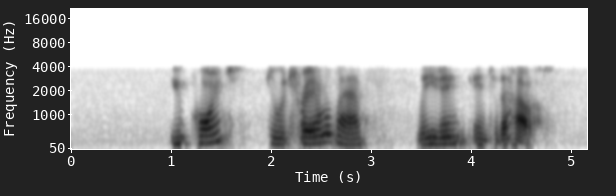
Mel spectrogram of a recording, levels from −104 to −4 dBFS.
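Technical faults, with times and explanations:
Throughout, Codec 2 vocoder: speech rebuilt from sine waves sounds robotic and buzzy, not just muffled. Nothing is heard above 3.8 kHz, which fits a 3.2 kbit/s mode.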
